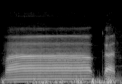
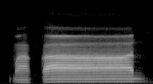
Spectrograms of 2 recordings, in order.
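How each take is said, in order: First: The first syllable is drawn out long. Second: The second syllable is drawn out long. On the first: "maknya dipanjangkan" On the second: "Kalau kannya dipanjangkan"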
